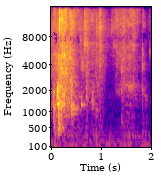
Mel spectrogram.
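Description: Water splashing as a face is wetted by hand at a bathroom sink, loudest at first and then fading off.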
